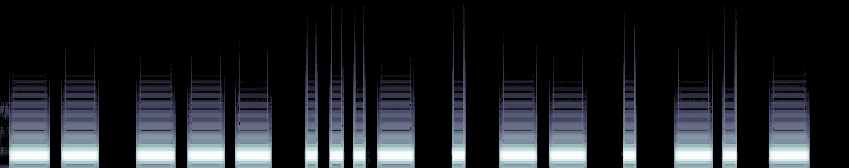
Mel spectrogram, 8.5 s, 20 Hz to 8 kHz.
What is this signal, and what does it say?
Morse code, heard as a keyed tone, about 10 wpm, 250 Hz. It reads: MOVEMENT
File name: morse-training-10WPM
